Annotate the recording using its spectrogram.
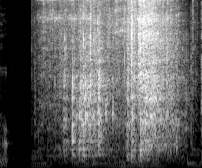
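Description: A clear plastic bag being handled and shaken close to the microphone, a dense crinkling rattle of many small clicks. It starts about a third of a second in and is loudest around the middle.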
